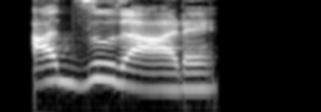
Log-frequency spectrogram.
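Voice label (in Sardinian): "Azudare", Sardinian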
